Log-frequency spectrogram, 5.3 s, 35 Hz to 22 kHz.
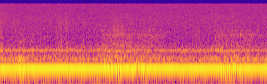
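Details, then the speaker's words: BMW F10 diesel during fuel system priming/bleeding via ISTA+: steady low electric hum of the in-tank fuel pump with faint gurgles of air being moved in the second stage; normal fuel pump running. "those things are more noticeable once this process goes into the second stage and the fuel pump will will move even more fuel"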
